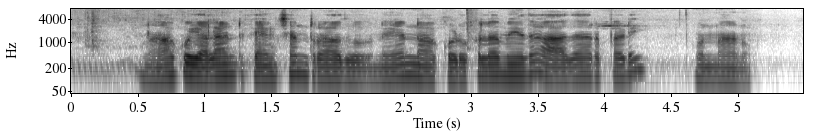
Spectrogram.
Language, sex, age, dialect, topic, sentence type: Telugu, male, 36-40, Utterandhra, banking, question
